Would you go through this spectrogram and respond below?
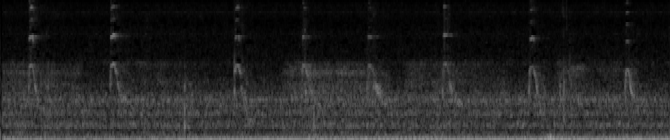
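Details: An agitated Douglas squirrel barks sharply and repeatedly at the person filming, scolding with quick, downward-sliding chirps.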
